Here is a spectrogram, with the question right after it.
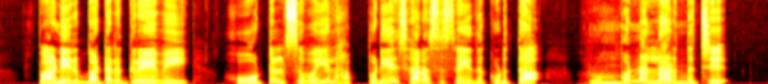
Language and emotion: Tamil, surprised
